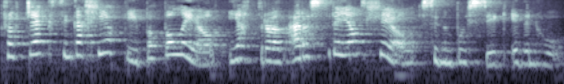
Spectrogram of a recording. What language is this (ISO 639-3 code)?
cym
